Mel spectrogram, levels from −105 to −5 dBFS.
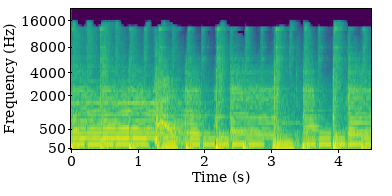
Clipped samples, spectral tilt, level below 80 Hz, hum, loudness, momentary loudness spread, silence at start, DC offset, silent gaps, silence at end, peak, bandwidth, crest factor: under 0.1%; -5.5 dB/octave; -22 dBFS; none; -15 LUFS; 4 LU; 0 s; under 0.1%; none; 0 s; 0 dBFS; 15.5 kHz; 14 dB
